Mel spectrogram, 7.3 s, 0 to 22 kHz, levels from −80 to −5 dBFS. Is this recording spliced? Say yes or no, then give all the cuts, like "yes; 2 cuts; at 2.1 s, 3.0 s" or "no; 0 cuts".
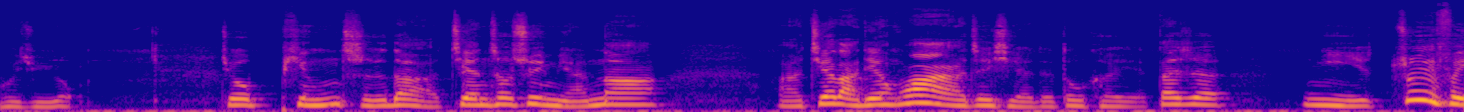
yes; 1 cut; at 1.1 s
